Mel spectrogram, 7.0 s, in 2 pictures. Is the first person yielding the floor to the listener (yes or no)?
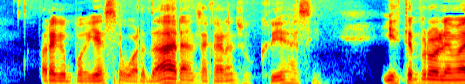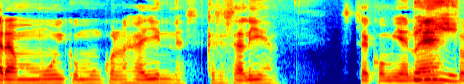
no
